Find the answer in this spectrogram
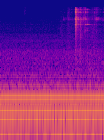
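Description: A steady low electrical hum throughout, with a brief metallic jingle of the dog's collar and leash hardware about one and a half seconds in as the dog moves.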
